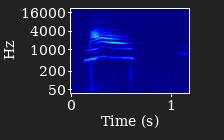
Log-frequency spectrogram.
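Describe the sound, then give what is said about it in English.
A single clear cat meow, rising then gently falling in pitch, lasting about half a second before quiet. “Meow. That was perfect. Lenny, you're on the podcast.”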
